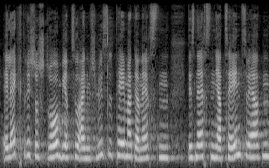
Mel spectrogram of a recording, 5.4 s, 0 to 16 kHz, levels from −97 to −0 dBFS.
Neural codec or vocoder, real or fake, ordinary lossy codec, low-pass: vocoder, 44.1 kHz, 128 mel bands every 512 samples, BigVGAN v2; fake; none; 14.4 kHz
